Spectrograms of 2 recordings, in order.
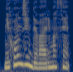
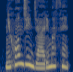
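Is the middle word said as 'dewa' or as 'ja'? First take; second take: dewa; ja. First: The middle word is said in full as dewa. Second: The middle word is shortened to ja.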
